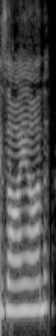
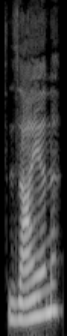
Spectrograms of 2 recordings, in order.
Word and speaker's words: Zion: Now I say Zion. All the locals tell me I say it wrong. It's Zion.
